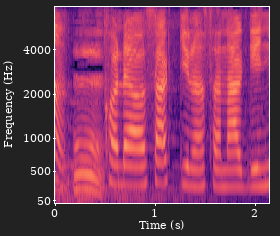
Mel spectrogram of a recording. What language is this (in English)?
Japanese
